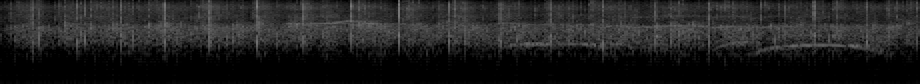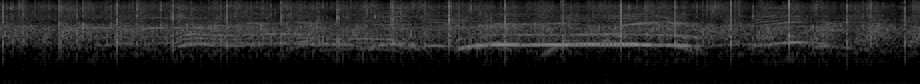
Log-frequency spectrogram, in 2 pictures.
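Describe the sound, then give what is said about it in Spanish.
An audience bursts into applause on cue at a live music event. Dense, even clapping continues for about nine seconds, with a few cheering voices rising over it, and swells slightly louder near the end. “Así que a la cuenta de tres, ustedes aplauden y vemos qué pasa.”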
